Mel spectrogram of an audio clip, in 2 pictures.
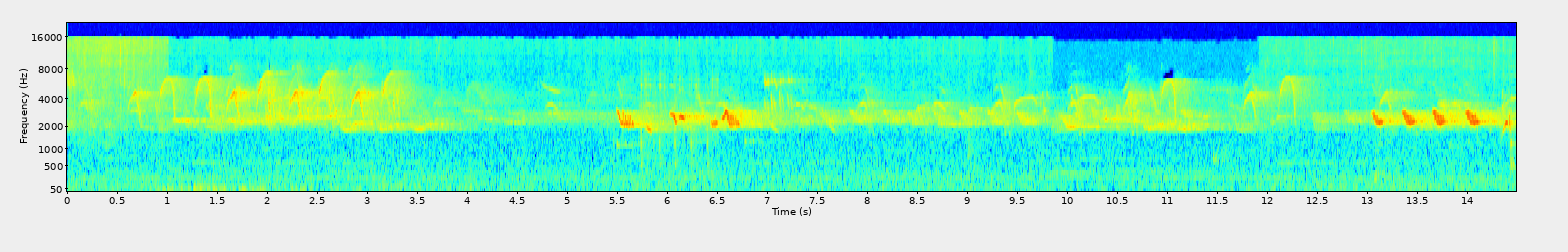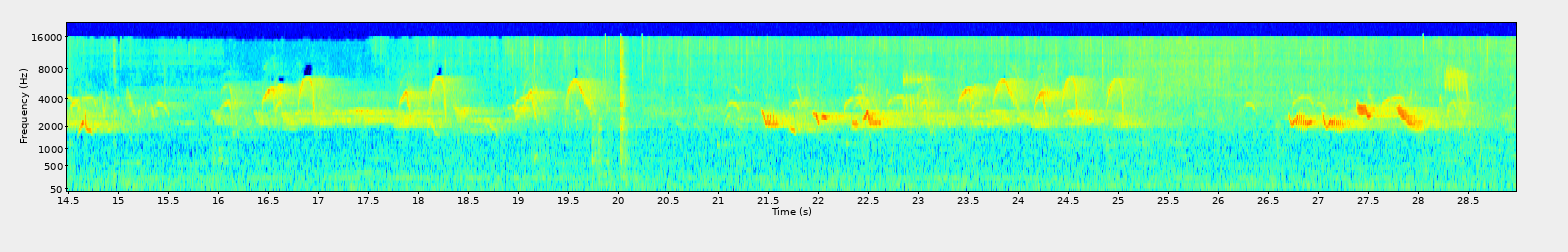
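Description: Small birds chirping in repeated bursts of quick, sharp, high calls every few seconds, over a faint steady low hum.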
